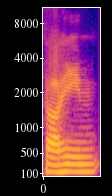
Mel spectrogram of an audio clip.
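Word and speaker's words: Tajín: I'm gonna butcher the name. Tajin. Tajin. Tahine. Yep. Tahine.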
